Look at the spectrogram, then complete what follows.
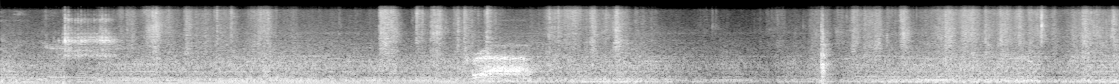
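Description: Plastic packaging wrap crinkling and rustling as it is pulled off the airplane's small parts, in irregular crackles, over a steady low hum.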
